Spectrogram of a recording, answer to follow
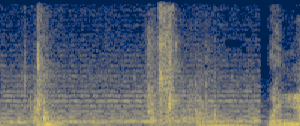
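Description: Cartoon background music with sustained tones, punctuated by two sharp hits about a quarter second and a second in, and a low thud a little after that.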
